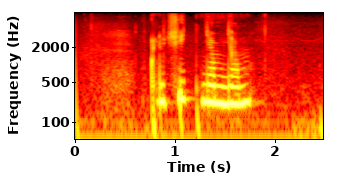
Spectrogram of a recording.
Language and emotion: Russian, neutral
